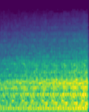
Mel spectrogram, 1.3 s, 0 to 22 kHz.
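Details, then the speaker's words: 4BT Cummins diesel with a starting issue, restarted after shutting off: steady even idle with smooth low rumble, no misses or knocks, starts super fast; owner considering lift pump and injectors. "I'll shut it off and then I'll go to it starts up like super fast no problem"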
